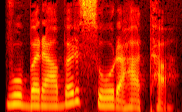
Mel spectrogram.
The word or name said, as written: बराबर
